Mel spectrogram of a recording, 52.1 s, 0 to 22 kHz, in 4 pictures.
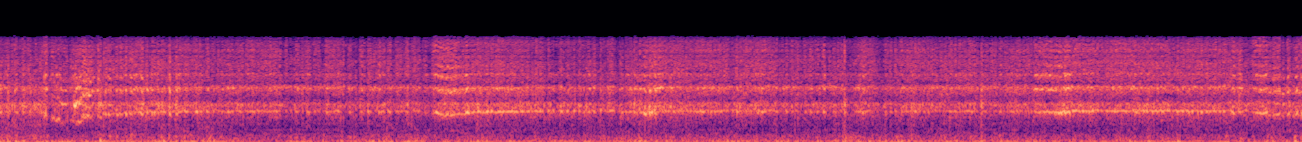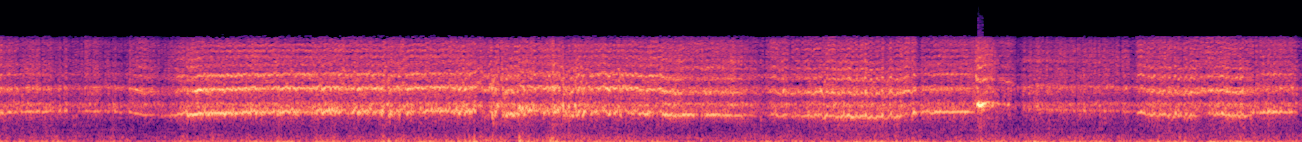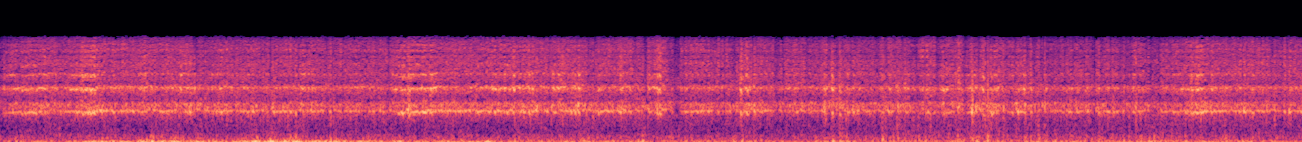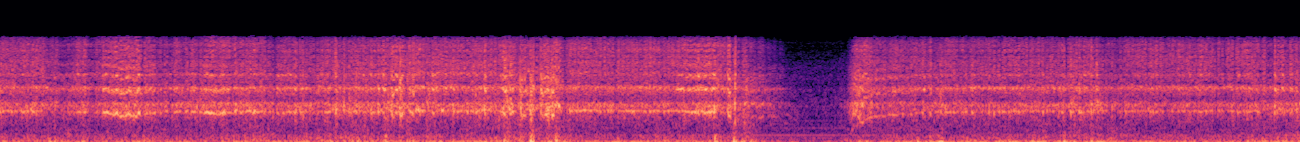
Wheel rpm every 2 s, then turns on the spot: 210, 230, 230, 230, 230, 230, 230, 210, 190, 200, 200, 240, 230, 230, 230, 230, 230, 230, 230, 230, 220, 230, 230, 110, 190, 230.
none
